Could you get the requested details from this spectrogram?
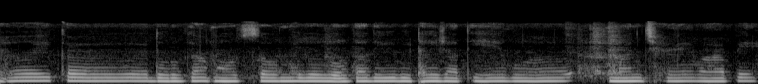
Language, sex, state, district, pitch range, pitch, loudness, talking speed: Magahi, male, Bihar, Gaya, 150-160 Hz, 155 Hz, -26 LUFS, 120 wpm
